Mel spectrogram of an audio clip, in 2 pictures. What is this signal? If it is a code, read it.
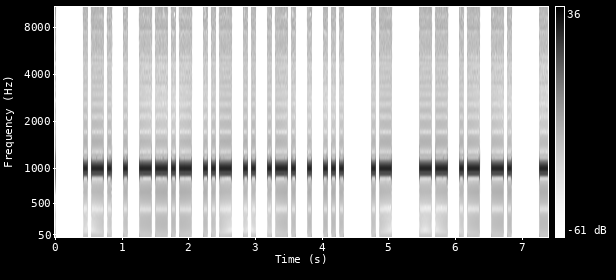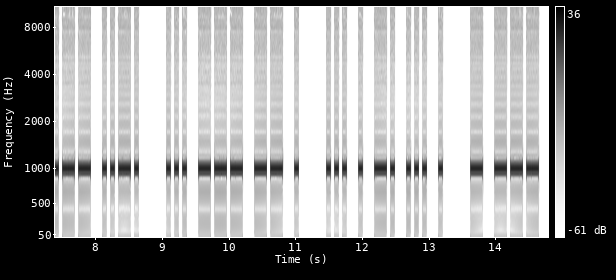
Morse code, heard as a keyed tone, about 20 wpm, 1000 Hz. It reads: REQUIRES A MAN OF SOME SENSE TO
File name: qotdfiles / 20wpm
